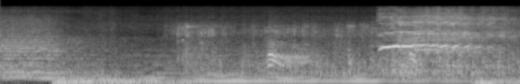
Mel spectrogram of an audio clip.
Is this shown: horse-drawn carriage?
yes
